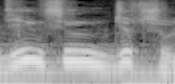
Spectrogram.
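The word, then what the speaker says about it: Jin Shin Jyutsu: Nos vas a hablar del Ginseng Jutsu. No lo he pronunciado bien. – Sí, lo has pronunciado bien.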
